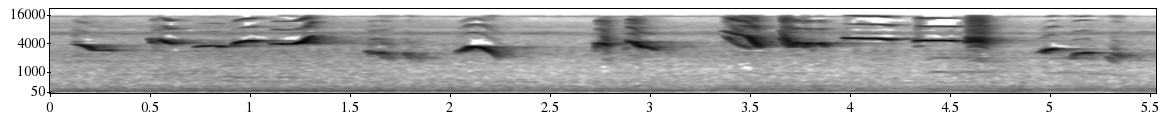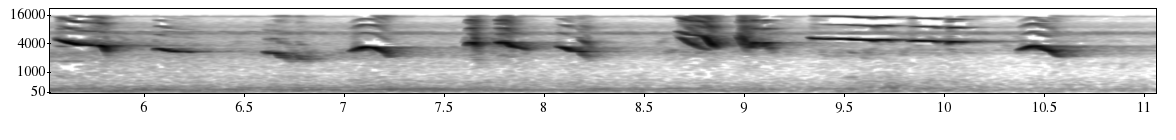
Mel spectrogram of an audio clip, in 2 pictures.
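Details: Bulbul on a house roof calling in sharp, high chirps and quick down-slurred whistles, several notes each second and often overlapping, over a faint low hum.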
